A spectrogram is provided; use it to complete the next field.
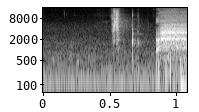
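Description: Two people sip Pinot Gris wine from glasses: two quick soft wet slurps, then a longer airy slurp, with no talking.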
